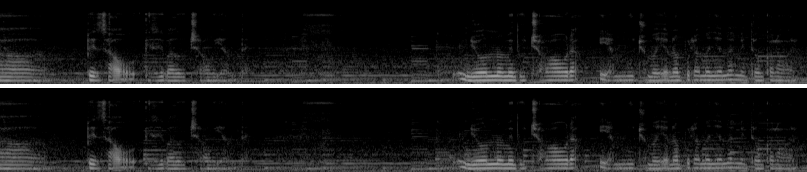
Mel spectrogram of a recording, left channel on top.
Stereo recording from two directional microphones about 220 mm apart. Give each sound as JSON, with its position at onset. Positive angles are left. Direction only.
{"t": 0.0, "sound": "a woman's voice", "side_deg": 5}
{"t": 4.6, "sound": "a woman's voice", "side_deg": 5}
